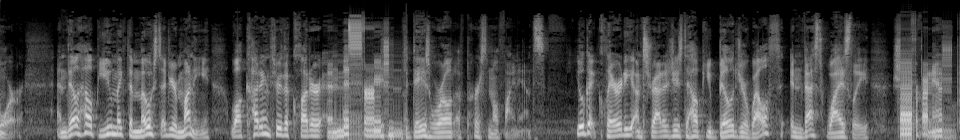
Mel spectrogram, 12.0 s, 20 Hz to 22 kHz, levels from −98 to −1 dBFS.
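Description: From 4.05 to 5.07 s and from 11.23 to 11.99 s, the speech turns into a rigid, metallic 50 Hz buzz that loosely follows the words. This robotic sound from repeated short buffers likely comes from starved playback looping 20 ms chunks while most of the real audio is skipped.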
